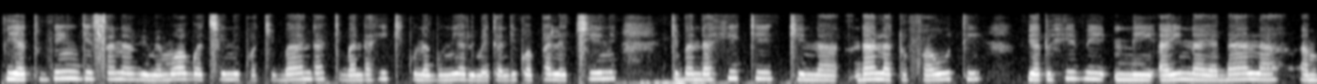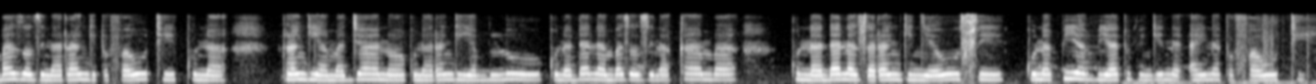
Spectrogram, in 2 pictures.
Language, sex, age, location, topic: Swahili, female, 18-24, Kisii, finance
